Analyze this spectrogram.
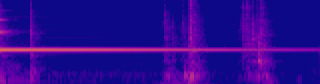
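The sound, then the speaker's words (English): A doorbell at a front door rings as one steady, mid-pitched electric tone held throughout, while several short bursts of rattling and thumping break in over it. No one speaks. “Hell, the answer may just show up at your front door.”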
